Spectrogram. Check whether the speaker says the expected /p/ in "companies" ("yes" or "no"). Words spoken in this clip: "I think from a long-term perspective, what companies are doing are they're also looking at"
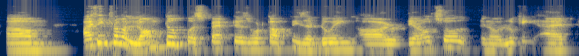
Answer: yes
